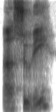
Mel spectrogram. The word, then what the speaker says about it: sous vide: S-I-U-S, two words, V-I-D-E. – Oh, okay. So the second S is silent now. It's called sous vide. – Sous vide. Yes. And it's French. And so, Not Suba or Subaru, but sous vide.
